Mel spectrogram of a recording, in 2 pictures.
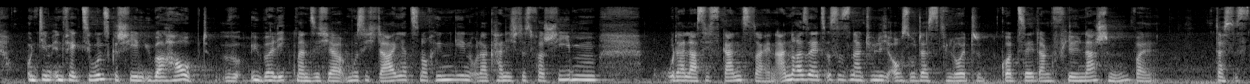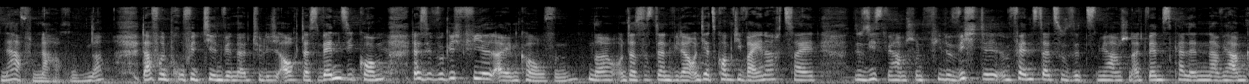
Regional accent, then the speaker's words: Thuringia, Germany; wir kommen aus Thüringen

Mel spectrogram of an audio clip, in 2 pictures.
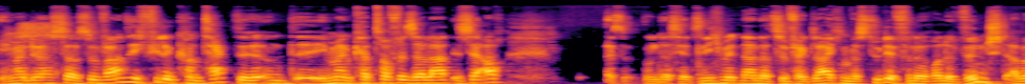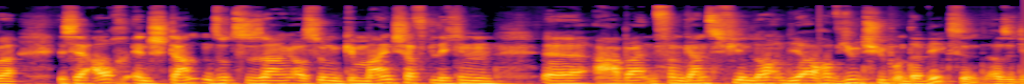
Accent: Phoenix, Arizona, United States; Ich bin ja in Amerika aufgewachsen und da sitze ich in meiner Windel oben auf dem Dach in Phoenix im Autokino.

